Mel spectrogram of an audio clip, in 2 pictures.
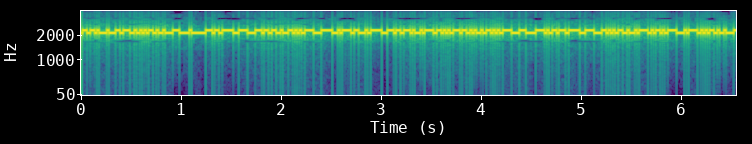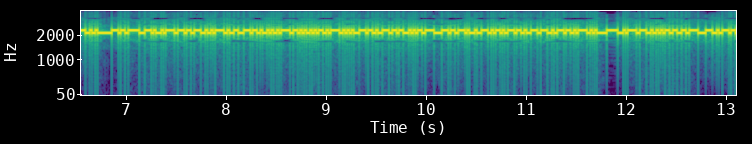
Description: RTTY, about 45.45 baud. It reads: GUNS. TO PROTECT HER FROM TORPEDOES, THE NEW JERSEY ALSO HAD AN EXTENSION
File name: fsk170 / battleshipnj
